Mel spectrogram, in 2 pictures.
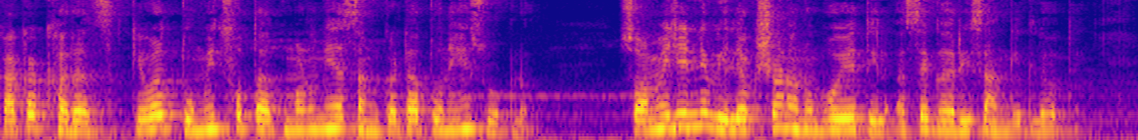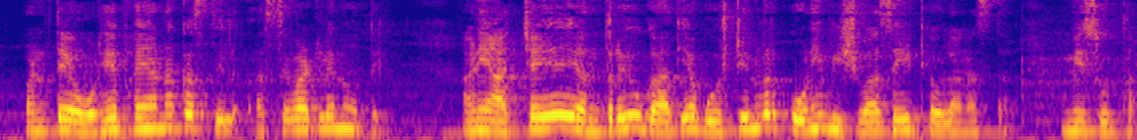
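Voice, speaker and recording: An eager young man speaks earnestly, full of curiosity. A woman reads him aloud in a storybook reading. Her voice stays mellow. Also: mid-range voice, fairly quick, lightly acted.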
